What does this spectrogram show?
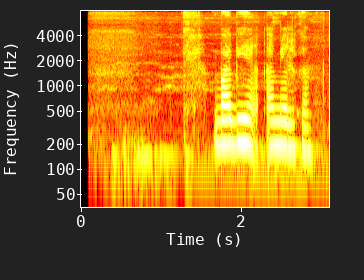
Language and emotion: Russian, neutral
